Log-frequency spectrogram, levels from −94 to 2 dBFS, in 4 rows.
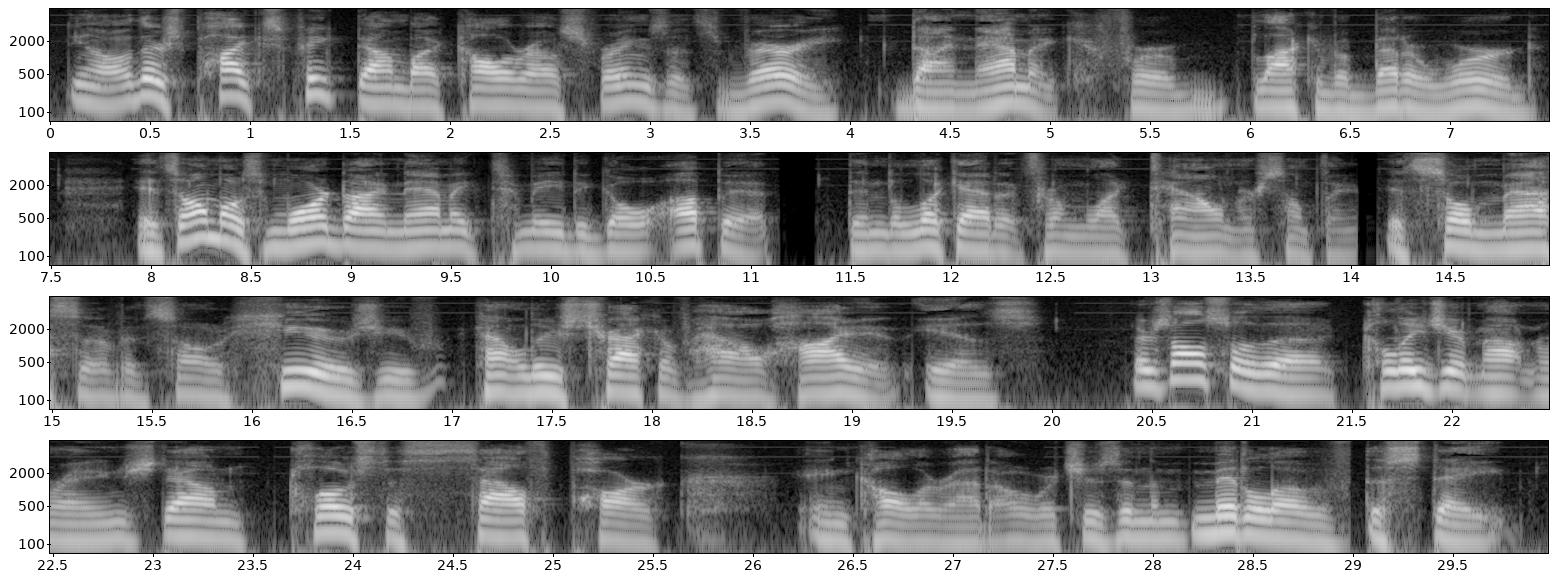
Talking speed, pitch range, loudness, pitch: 150 wpm, 115-145 Hz, -21 LUFS, 125 Hz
